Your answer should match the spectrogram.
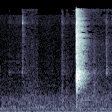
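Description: Chopsticks knocking once, sharply, against the rim of an earthenware clay pot while picking out pieces of braised pork, with a brief ring dying away after. A faint tick comes about a second before it.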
